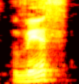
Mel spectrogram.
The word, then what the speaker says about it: with: دوستان تلفظ th در with رو هم باید دقت داشته باشید. With زبونتون پشت دندونهای بالا سعی میکنید بگید سه سمیه.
